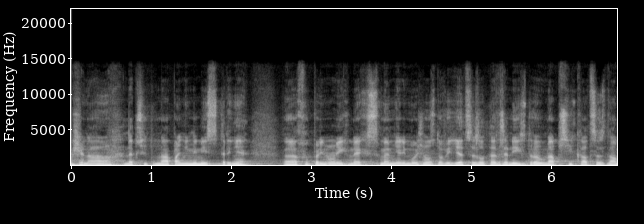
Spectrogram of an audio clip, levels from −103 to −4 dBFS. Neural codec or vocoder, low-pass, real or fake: codec, 44.1 kHz, 3.4 kbps, Pupu-Codec; 14.4 kHz; fake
